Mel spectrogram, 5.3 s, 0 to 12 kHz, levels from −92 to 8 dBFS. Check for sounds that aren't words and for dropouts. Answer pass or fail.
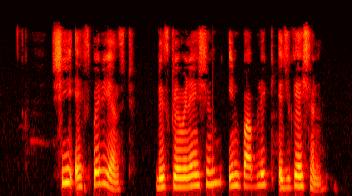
pass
